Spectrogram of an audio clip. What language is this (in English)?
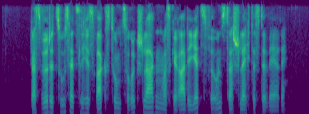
German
